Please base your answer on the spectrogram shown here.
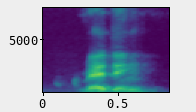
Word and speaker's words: Reading: here she's my city what do you say reading yes yeah that's like like you i mean of course it looks also like reading but most of the time like if you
